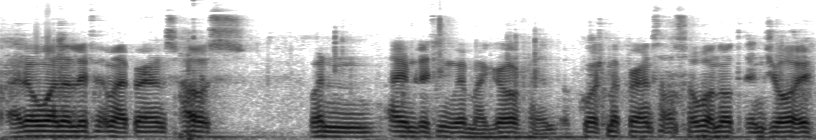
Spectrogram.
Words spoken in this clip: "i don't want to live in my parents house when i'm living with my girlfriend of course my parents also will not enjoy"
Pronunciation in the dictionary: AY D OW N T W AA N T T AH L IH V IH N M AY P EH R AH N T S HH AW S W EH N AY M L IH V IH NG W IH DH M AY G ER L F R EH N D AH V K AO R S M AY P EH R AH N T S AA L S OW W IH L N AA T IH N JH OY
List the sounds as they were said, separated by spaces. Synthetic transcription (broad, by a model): AY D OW N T W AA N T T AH L IH V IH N M AY P EH R AH N T S HH AW S W EH N AY M L IH V IH NG W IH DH M AY G ER L F R EH N D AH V K AO R S M AY P EH R AH N T S AA L S OW W IH L N AA T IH N JH OY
